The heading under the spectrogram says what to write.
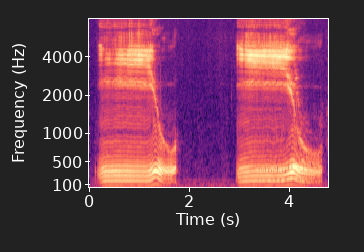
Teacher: Feel the Y buzz quickly cut off as it slides into the following vowel. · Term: tongue front consonant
